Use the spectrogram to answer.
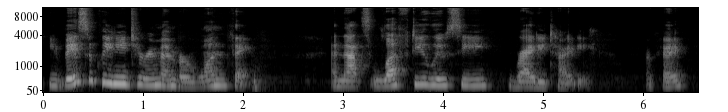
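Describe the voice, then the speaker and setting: Bright-voiced woman teaching kids strings. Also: mid-range voice. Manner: animated, talks to kids with pretend play and questions. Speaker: music teacher. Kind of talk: playful online lesson for children. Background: violin notes.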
